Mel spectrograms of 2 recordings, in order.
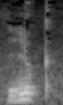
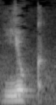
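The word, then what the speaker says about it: lyuk: So some people actually pronounce this as look instead of yuk, or write it as look instead of yuk.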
